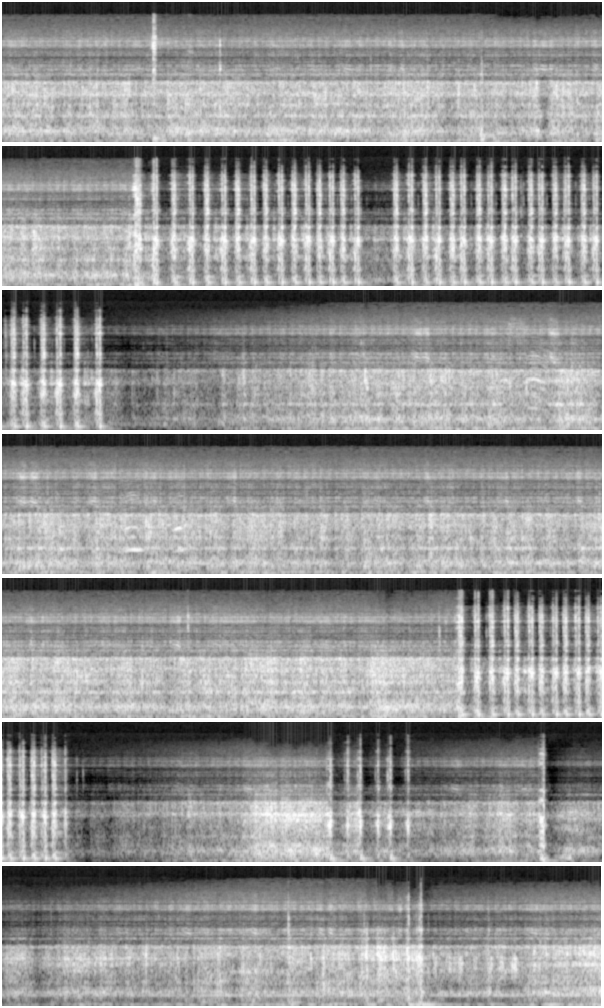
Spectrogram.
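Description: Paintball marker firing in rapid strings of about ten shots a second, one long string of a few seconds and a shorter one later, with a few single shots after it; an electric hopper's motor whirs under each string as it feeds paint. Wind rushes on the microphone in between.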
